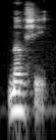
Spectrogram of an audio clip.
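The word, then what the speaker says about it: Mōshi: volume 1 MOSI footnote MOSI the Japanese pronunciation of the name of the Chinese philosopher meni whom Europeans call menus end of footnote says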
